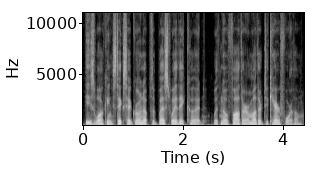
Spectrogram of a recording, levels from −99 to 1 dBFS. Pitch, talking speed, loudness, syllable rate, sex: 100 Hz, 270 wpm, -20 LUFS, 5.7 syllables/s, male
